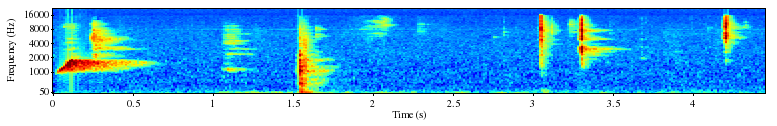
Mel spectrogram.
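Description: Scattered small room sounds: a short rising squeak right at the start, a single sharp knock about one and a half seconds in, and two light clicks near the end.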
